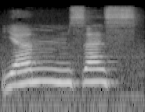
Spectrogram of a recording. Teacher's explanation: Sas masuk ke dalam sin, sin ada sukun, sifat huruf sin safir kena bunyikan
